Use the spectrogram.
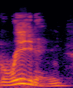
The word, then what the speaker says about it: Reading: the Reading Terminal Market it's spelled like reading but it's the Reading Terminal Market think of the Seattle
